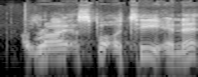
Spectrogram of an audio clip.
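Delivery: put-on English accent. Told to get the accent right, the speaker tries again in a mock english accent. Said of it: "that accent. Come on, get it right".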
